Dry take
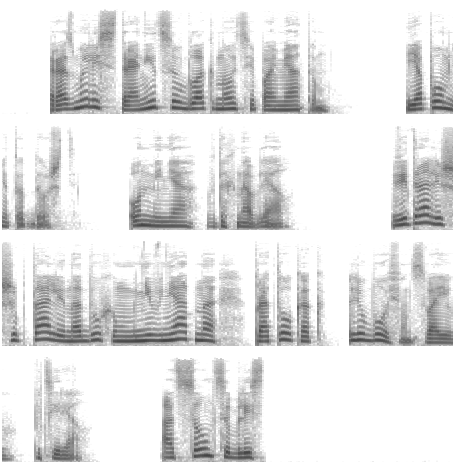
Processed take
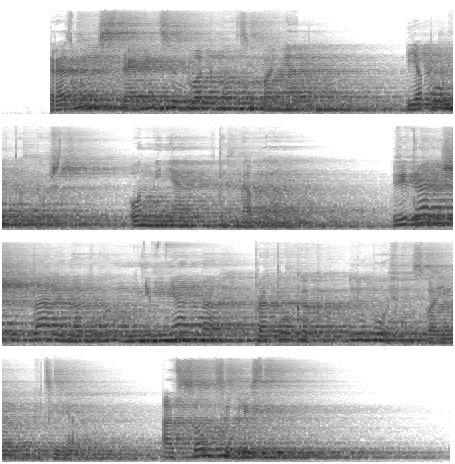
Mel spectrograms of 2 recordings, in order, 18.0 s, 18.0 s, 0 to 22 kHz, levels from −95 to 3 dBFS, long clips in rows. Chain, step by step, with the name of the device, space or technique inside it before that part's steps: stairwell (reverb RT60 3.0 s, pre-delay 74 ms, DRR -1 dB); 2.94–4.46 LPF 6500 Hz 12 dB/oct; gain +8.5 dB

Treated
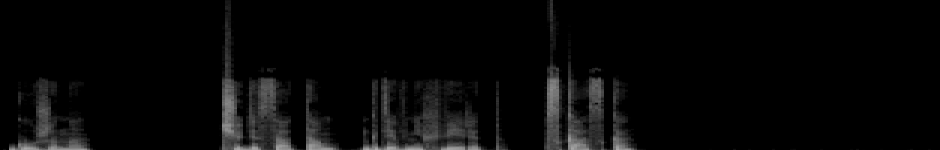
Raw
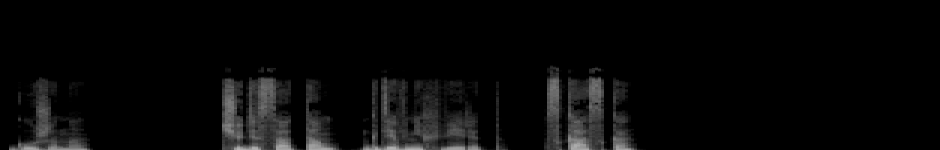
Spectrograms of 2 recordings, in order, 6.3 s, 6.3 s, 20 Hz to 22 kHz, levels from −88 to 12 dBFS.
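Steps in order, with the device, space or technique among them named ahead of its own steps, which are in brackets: drum-bus smash (transient shaper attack +8 dB, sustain +1 dB; compressor 6:1, threshold -26 dBFS, peak gain reduction 14.5 dB; soft clip -18 dBFS, distortion -19 dB); gain +1.5 dB

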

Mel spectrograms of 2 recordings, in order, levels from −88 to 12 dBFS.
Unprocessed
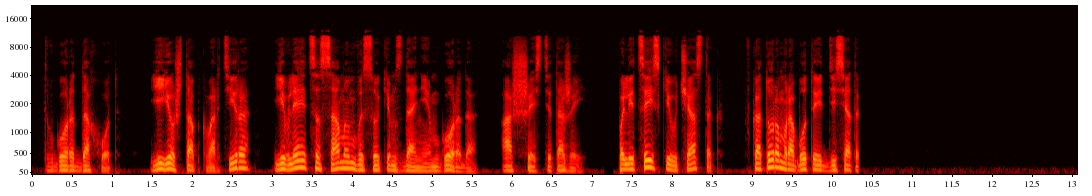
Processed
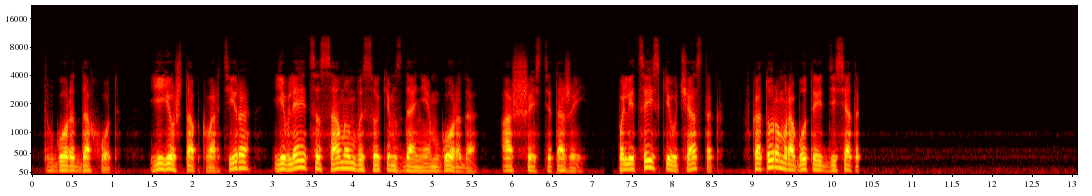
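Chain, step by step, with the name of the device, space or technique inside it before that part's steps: inside a cardboard box (LPF 2500 Hz 12 dB/oct; small resonant body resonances 410/580/960 Hz, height 14 dB, ringing for 60 ms); gain +7.5 dB

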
